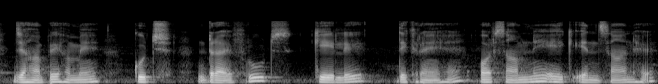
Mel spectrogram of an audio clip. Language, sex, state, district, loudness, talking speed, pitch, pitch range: Hindi, male, Gujarat, Valsad, -19 LUFS, 135 wpm, 110 Hz, 105-125 Hz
